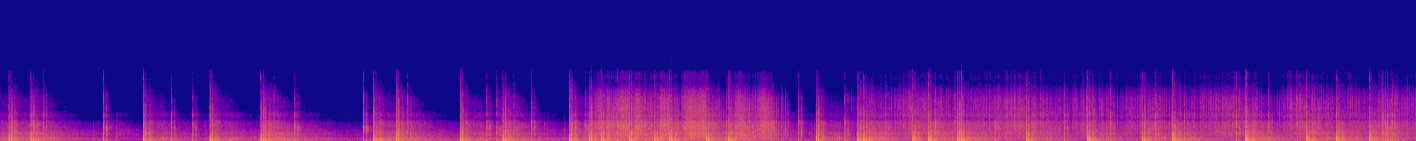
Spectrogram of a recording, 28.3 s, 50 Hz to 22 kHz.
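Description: A 72-shot, 1-inch consumer fireworks cake firing. For the first eleven seconds or so, shots come about once a second, each a sharp bang followed by a fading tail of sound. After that the shots come faster and run together without a break.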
